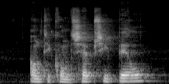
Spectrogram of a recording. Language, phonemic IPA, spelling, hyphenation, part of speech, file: Dutch, /ɑn.ti.kɔnˈsɛp.siˌpɪl/, anticonceptiepil, an‧ti‧con‧cep‧tie‧pil, noun, Nl-anticonceptiepil.ogg
- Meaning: contraceptive pill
